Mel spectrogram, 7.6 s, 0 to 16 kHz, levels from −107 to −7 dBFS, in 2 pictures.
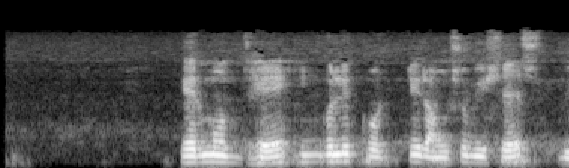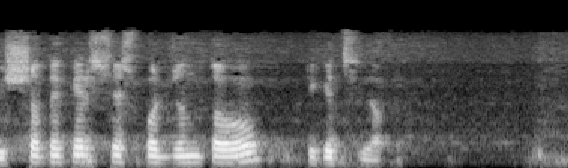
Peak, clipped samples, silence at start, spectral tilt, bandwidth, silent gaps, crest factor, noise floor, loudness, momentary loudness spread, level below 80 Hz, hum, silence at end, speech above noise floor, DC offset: -2 dBFS; under 0.1%; 1.2 s; -5.5 dB/octave; 8 kHz; none; 18 dB; -63 dBFS; -18 LUFS; 8 LU; -64 dBFS; none; 1.25 s; 45 dB; under 0.1%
